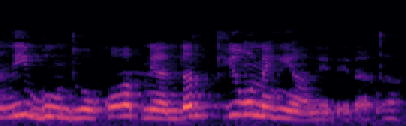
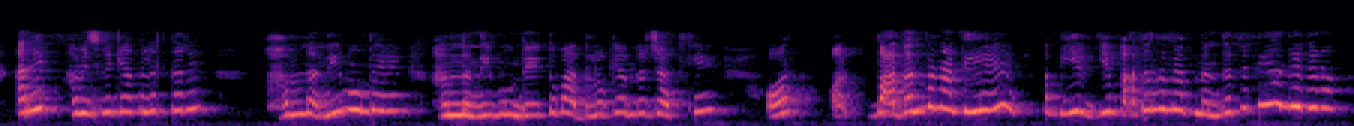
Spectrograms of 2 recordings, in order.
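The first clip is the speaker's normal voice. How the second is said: high, loud, fast droplets close to tears; whimpering little droplets; 6 semitones higher, 7 dB louder, faster than usual. Acted. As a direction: complain to the sun on the verge of crying. Droplets complaining, near tears.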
